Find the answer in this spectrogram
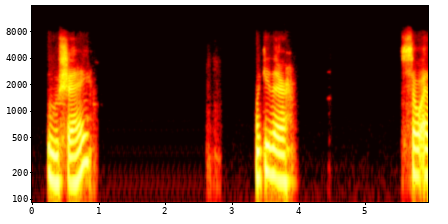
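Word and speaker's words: Uche: just basic jalen silver josh ushay wait is how you say his name he's a pat that looks like a pat oochee looky there so i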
